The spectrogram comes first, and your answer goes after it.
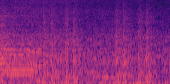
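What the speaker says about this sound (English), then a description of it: "It's the skull train, but real and apparently in front of me." A train rolls past in the horror game Tsugunohi at an eerie railroad crossing, a steady dense rumble with faint rhythmic clacking and a high tonal whine, close and continuous throughout.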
